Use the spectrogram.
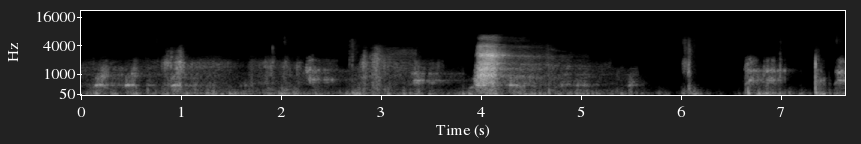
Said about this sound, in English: You can hear the dog. I'm sure you can hear the dog. Woof, woof. Arf, arf.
